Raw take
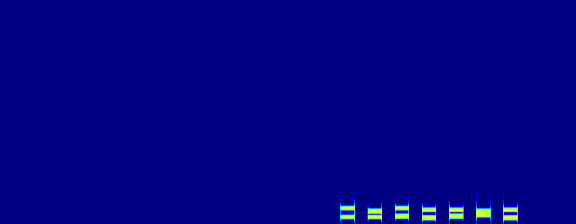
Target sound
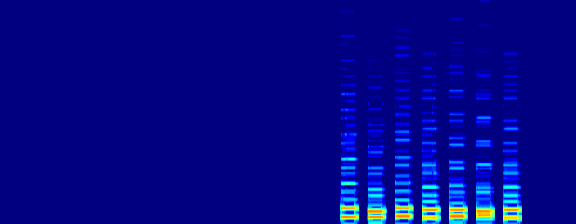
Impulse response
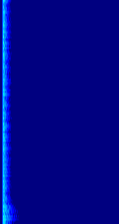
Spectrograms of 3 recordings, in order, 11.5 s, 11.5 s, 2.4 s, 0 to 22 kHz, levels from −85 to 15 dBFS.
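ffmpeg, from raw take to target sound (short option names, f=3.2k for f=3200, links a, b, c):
-filter_complex "[0:a]asplit=3[a][b][c];[a]afade=t=out:st=6.89:d=0.02[d];[b]highpass=f=450:p=1,afade=t=in:st=6.89:d=0.02,afade=t=out:st=8.63:d=0.02[e];[c]afade=t=in:st=8.63:d=0.02[f];[d][e][f]amix=inputs=3:normalize=0,asplit=2[g][h];[h]asoftclip=type=tanh:threshold=-32dB,volume=-12dB[i];[g][i]amix=inputs=2:normalize=0[j];[1:a]atrim=start_sample=2205,atrim=end_sample=3969[k];[j][k]afir=irnorm=-1:irlink=0,volume=6.5dB"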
